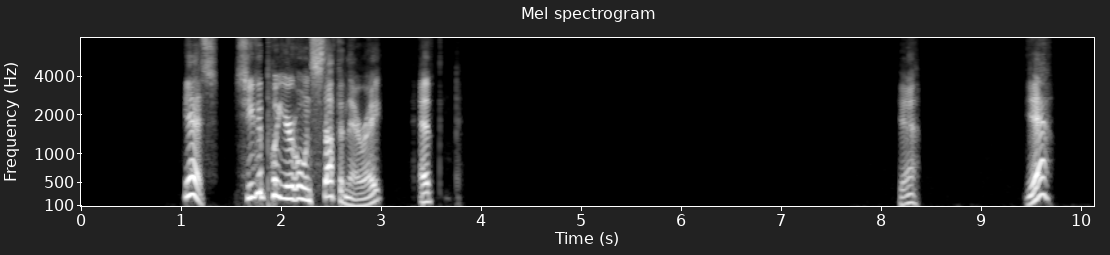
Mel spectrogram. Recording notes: This was a live class recorded.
